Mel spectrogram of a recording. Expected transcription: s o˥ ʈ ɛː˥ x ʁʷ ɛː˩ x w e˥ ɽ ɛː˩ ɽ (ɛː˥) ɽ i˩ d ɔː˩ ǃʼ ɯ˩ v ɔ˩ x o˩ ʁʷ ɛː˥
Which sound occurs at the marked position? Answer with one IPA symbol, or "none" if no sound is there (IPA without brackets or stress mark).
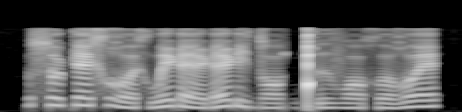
ɛː˥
